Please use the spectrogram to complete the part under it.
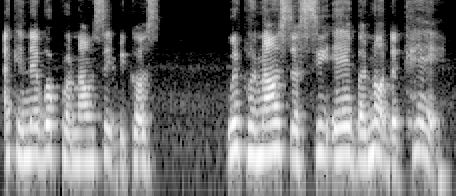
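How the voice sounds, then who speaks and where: A woman from Sarawak in Malaysian Borneo with a Malaysian accent, a channeler talking softly and simply as the interview guest. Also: fairly high pitch, normal speed. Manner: soft-spoken, simple phrasing, light laughs. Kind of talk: casual interview.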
